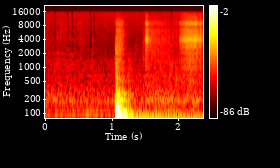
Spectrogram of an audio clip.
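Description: A plastic bottle thumps down on a table.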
